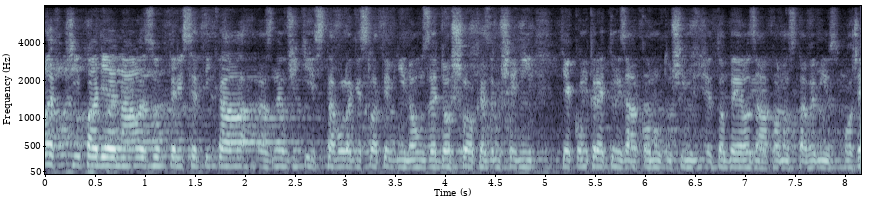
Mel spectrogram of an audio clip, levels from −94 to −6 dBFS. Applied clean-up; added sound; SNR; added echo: none; none; none; reverberation time 1.6 s.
